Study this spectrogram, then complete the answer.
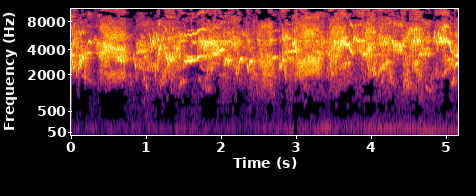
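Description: A black-collared starling sings a loud, chattering song.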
